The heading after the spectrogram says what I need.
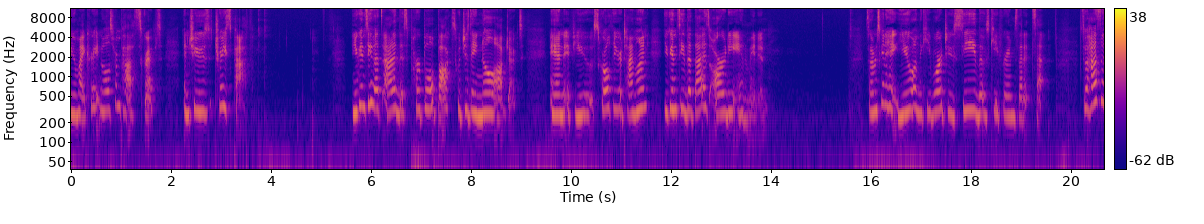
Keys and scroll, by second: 16.6 u.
